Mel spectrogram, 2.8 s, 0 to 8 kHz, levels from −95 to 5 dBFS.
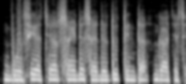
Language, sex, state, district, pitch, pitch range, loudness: Bengali, male, West Bengal, Malda, 165 Hz, 160-175 Hz, -12 LUFS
